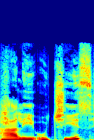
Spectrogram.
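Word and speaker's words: Kali Uchis: Carly Uchis.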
